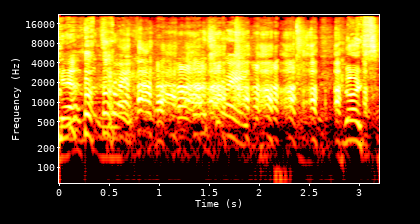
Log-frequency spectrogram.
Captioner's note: everyone laughing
